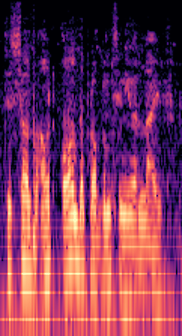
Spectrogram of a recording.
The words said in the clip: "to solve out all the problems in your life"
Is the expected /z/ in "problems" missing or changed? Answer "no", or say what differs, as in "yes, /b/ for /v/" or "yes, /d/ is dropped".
yes, /s/ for /z/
